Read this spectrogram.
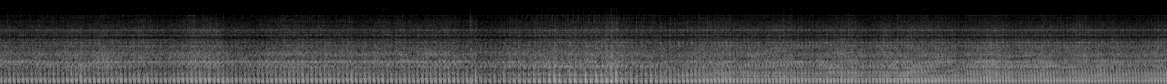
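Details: Small single-cylinder mud motor (SPS Longtail) in break-in on 10W30 oil, RPM varied below max throttle. Runs evenly, then settles into a smooth steady hum as speed eases off; healthy normal break-in.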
